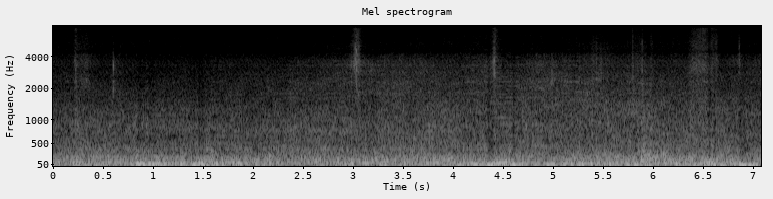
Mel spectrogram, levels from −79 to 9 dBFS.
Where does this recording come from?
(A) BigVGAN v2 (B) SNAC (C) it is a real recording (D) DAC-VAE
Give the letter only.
B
